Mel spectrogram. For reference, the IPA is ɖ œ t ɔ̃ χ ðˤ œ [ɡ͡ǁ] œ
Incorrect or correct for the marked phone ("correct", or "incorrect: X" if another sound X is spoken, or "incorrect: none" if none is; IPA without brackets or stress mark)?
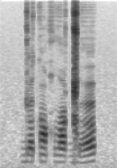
correct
